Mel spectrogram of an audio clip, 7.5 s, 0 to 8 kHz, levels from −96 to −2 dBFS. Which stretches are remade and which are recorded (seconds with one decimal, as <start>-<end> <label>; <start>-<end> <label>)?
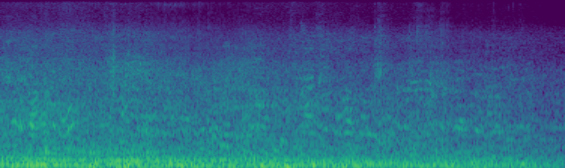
0.0-2.0 recorded; 2.0-3.4 remade; 3.4-5.6 recorded; 5.6-6.5 remade; 6.5-7.5 recorded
